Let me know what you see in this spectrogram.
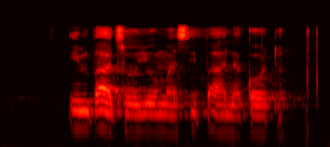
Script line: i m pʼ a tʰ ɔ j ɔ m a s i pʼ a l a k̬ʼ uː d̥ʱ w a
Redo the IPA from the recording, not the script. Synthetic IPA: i m pʼ a tʰ ɔ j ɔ m a s i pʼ a l a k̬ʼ ɔː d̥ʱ w a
